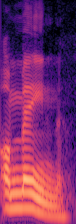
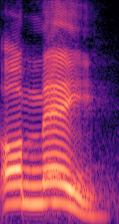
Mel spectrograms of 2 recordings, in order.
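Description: First: The word ends with a clear final n sound. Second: The word ends without the final n sound. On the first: The speaker calls it right. "Instead of Amen" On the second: The speaker calls it wrong. "Ketufa means that you drop the nun at the end"

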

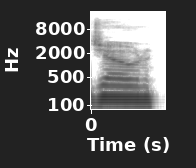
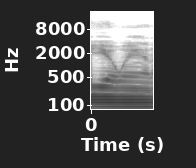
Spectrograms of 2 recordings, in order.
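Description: First: The name begins with a J sound. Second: The name begins with a Y sound. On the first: This is how others misread the name. The speaker calls it wrong. "they keep asking for Miss Joan" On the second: This is how the name is meant to be said. The speaker calls it right. "it's actually pronounced Yoan"

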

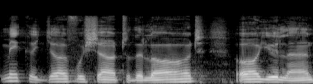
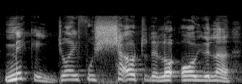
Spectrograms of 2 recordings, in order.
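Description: First: It is read flatly, without energy. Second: It is read with lively, excited energy. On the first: The reader is passive and not engaging with the words. The speaker calls it wrong. "You don't say" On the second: The reader engages and responds to the words. The speaker calls it right. "There must be a response from the inside of you"

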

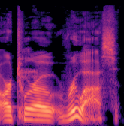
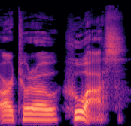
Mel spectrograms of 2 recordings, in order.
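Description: First: The surname begins with an R sound. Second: The surname begins with an H sound. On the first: The speaker calls it wrong. "I've apparently been pronouncing this wrong" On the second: The speaker calls it right. "but they had said"

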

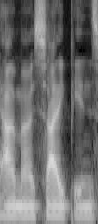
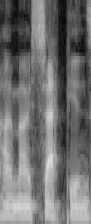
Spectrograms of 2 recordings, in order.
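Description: First: It is said the American way. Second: It is said the British way. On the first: "Homo sapiens on the American side" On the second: "Homo sapiens on the British side"

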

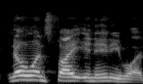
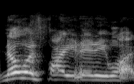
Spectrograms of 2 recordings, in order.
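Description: First: It is spoken at a normal, calm volume. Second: It is screamed at a loud volume. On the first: "He wasn't just like" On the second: "Like, he screamed it"

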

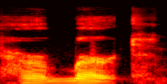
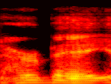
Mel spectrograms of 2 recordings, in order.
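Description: First: The name ends in an 'ert' sound. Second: The name ends in an 'ay' sound. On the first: The speaker calls it right. "It's Herbert" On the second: The speaker calls it wrong. "It's not Herbay"

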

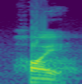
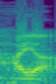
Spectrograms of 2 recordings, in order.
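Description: First: The word is one syllable, 'hoy'. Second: The word is two syllables, 'ha-ya'. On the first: The speaker calls it right. "like hoy" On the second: The speaker calls it wrong. "Haya is something totally out, that is not pronounced like that at all"

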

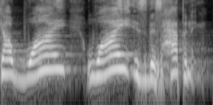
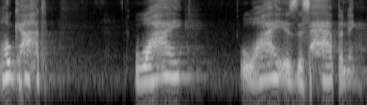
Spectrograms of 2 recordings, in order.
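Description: First: It is said in a complaining, defiant tone. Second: It is said in a humble, contrite tone.

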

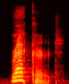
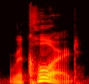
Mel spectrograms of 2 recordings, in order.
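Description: First: The stress is on the first syllable. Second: The stress is on the second syllable. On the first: It is a noun. "words that have emphasis on the first syllable are typically nouns" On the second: It is a verb. "words that have stress on the second syllable are typically verbs"

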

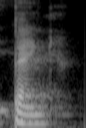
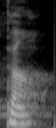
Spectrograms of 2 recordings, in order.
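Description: First: It ends with an added southern 'ng' sound. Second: It has a standard French nasal vowel ending. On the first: "they'd say ping" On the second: "like the word pain"

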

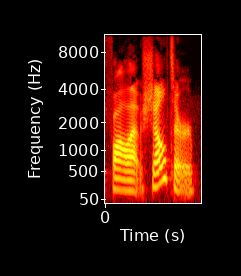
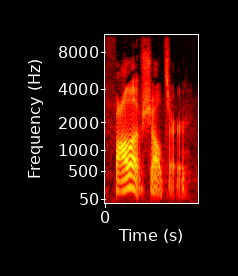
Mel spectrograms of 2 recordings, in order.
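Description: First: The stress falls on the word Shelter. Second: The stress falls on the word Fallout. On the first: It names the video game. "when we say it, we say Fallout Shelter" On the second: It names a bunker against nuclear fallout. "if you're talking about a Fallout Shelter, you say Fallout Shelter"

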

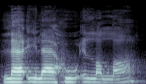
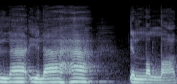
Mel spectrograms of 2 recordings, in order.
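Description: First: The word after La ends in a 'u' vowel. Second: The word after La ends in an 'a' vowel. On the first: The speaker calls it wrong. "Do you ever wonder why we don't say" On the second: The speaker calls it right. "we say La ilaha illallah ... the word after it takes a fatha"

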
